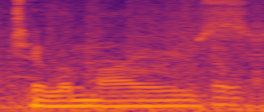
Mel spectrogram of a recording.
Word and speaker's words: telomeres: Alright, I think it's pronounced telomeres.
